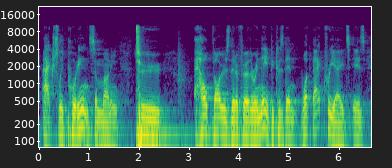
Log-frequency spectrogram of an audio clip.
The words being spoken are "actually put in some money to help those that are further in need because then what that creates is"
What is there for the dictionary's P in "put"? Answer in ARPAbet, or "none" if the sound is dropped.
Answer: P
